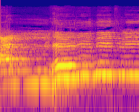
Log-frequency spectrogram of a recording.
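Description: A man's solo singing voice holding a long, drawn-out vowel, sliding up in pitch just under a second in and holding the higher note.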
